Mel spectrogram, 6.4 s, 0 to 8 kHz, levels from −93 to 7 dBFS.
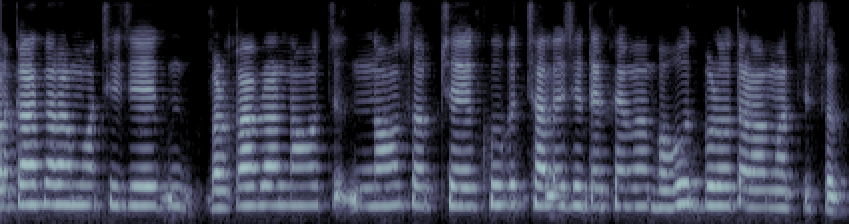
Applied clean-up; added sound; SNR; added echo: neural mask model DeepFilterNet 3.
